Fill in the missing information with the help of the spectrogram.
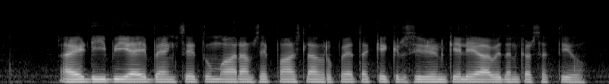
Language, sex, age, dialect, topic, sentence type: Hindi, male, 56-60, Garhwali, banking, statement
